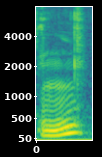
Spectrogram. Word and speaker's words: Ng: Celeste Ng, born 1980, American writer and novelist.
